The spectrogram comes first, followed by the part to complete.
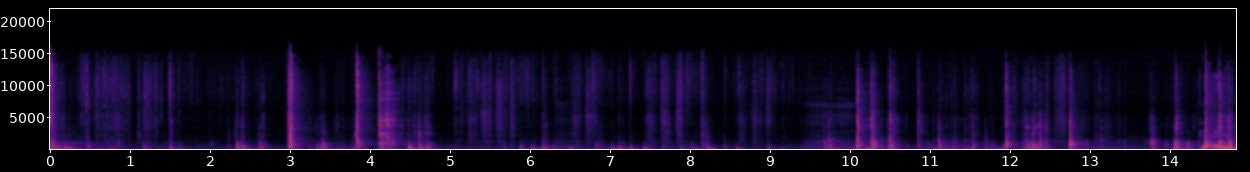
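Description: Paper scraps rustling and being handled on a glass craft mat, with irregular taps and clicks as an ink blending tool is dabbed over them.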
